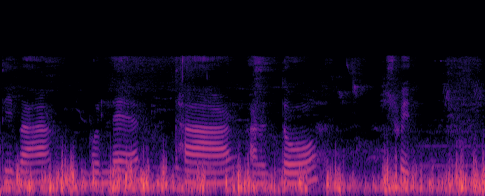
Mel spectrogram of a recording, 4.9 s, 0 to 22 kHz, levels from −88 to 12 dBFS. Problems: constant background noise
